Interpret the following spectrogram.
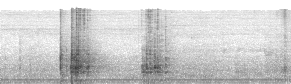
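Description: Kitchen knife cutting a red onion on a wooden cutting board: two separate cuts, one about a second in and one a little after two seconds.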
